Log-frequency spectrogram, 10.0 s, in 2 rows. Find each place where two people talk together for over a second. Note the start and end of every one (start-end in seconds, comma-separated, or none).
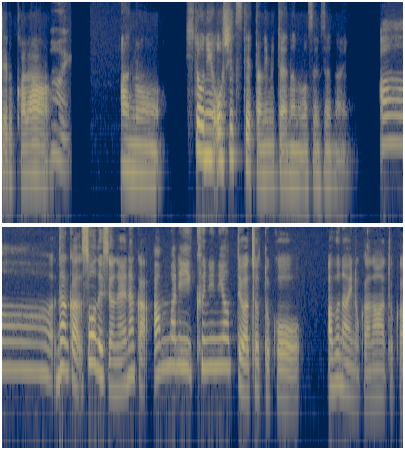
none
